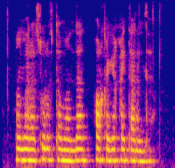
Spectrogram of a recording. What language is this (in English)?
Uzbek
